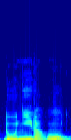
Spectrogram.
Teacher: 니은이 붙었을 때 리을이 떨어지는 현상입니다. 놀니가 아니라 논이라고 발음하는 것입니다. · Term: 자음 탈락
